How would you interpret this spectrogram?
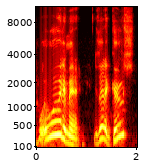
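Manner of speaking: hammed-up double take; mock surprised villain. Doc Ock spotting the goose, high mock surprise. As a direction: pitch jumps high in mock disbelief.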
